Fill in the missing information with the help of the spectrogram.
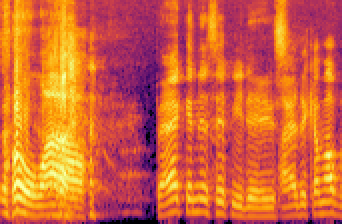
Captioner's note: laughing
